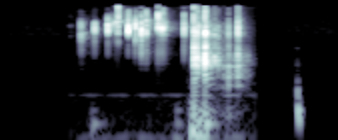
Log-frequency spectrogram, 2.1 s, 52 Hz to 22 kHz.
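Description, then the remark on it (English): Percentile dice are rolled on a treasure chart during a tabletop game, landing on 77, rattling and clattering in a rapid burst of bright clicks for about a second, then one last short tap follows after a brief pause. No one speaks. “Can you roll a percentile dice?”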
